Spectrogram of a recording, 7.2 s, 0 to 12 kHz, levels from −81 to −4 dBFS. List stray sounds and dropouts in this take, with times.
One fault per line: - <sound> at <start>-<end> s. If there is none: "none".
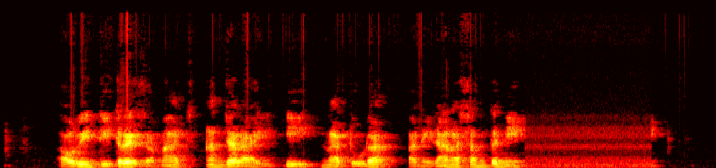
none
